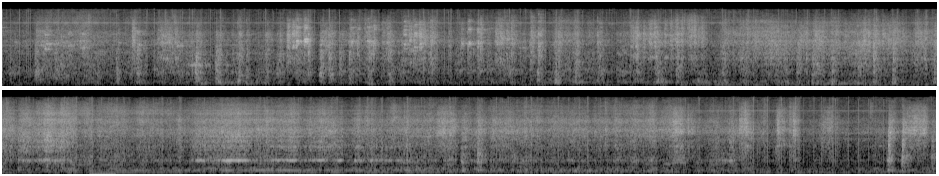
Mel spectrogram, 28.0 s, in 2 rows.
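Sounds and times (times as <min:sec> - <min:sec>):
train rumble with wheels clicking: 0:00.0 - 0:28.0
steady whine: 0:13.4 - 0:27.6.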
